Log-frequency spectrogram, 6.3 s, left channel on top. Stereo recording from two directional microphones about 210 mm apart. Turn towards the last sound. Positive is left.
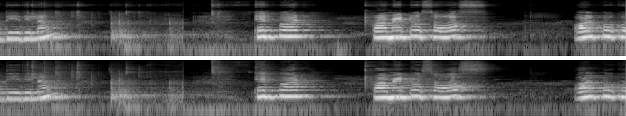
turn(degrees=40)  # may be behind; listen again after turning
